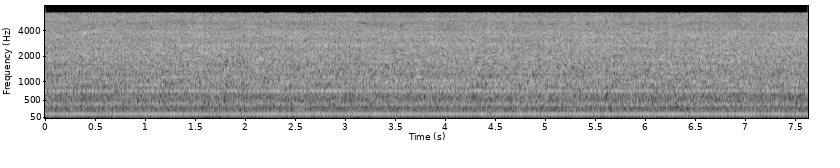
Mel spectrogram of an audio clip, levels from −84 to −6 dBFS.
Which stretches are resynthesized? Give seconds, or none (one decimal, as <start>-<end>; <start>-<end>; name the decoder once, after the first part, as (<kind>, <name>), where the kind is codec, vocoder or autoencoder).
0.0-7.6 (codec, DAC)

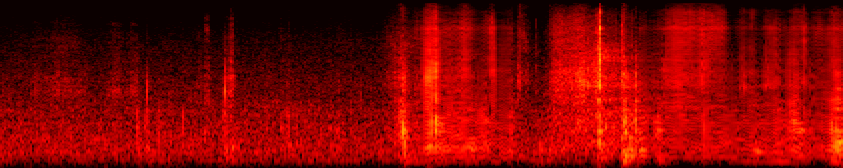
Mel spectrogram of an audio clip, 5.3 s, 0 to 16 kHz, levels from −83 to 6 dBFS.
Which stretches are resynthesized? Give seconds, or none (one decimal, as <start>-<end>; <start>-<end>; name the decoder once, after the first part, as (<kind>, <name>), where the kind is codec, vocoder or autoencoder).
2.6-3.2 (vocoder, BigVGAN v2); 4.0-5.3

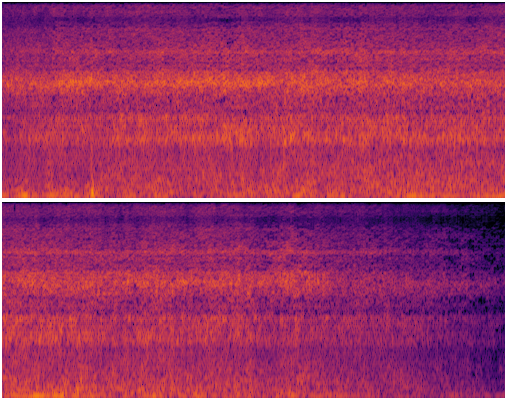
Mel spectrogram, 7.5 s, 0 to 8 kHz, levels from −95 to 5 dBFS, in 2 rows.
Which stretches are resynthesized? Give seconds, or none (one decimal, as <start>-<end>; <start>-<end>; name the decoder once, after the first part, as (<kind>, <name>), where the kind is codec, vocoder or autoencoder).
0.0-2.8 (codec, HILCodec); 3.6-7.5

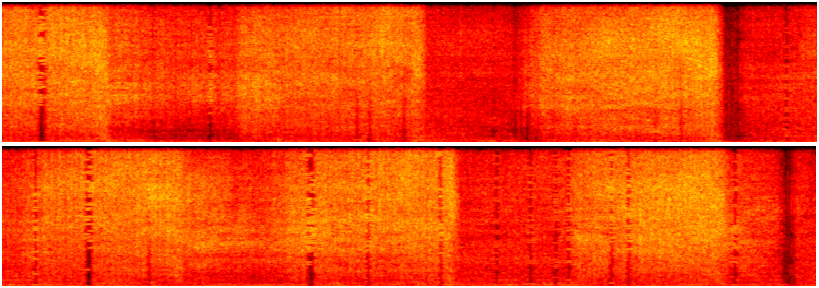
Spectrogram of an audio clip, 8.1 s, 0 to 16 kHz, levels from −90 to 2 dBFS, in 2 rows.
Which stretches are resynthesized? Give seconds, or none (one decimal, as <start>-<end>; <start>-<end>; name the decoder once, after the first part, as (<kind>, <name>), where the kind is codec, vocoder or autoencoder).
1.5-3.6 (codec, DAC); 4.6-5.1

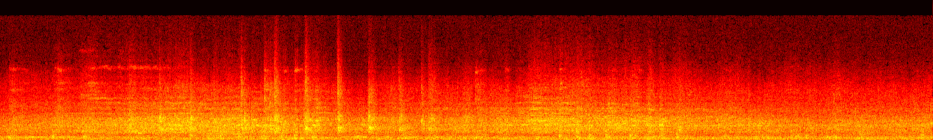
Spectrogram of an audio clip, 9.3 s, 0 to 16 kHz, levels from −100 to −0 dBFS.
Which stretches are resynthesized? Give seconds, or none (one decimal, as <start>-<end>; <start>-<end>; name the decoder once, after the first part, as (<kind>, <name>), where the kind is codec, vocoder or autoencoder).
1.1-5.3 (vocoder, BigVGAN v2)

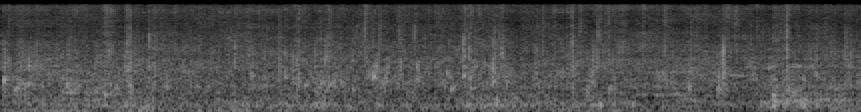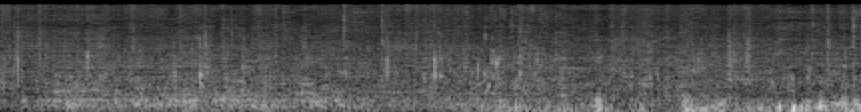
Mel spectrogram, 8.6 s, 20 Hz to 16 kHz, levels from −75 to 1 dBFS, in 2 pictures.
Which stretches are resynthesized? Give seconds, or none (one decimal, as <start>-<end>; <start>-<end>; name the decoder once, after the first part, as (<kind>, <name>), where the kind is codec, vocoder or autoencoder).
0.0-1.4 (codec, SNAC); 2.5-6.5; 7.1-8.6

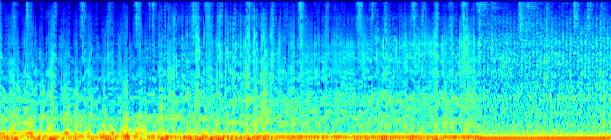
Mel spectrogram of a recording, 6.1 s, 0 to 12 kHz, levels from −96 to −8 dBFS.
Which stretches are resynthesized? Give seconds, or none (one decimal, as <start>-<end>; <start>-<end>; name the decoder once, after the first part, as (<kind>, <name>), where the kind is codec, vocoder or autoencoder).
0.0-4.8 (vocoder, BigVGAN v2)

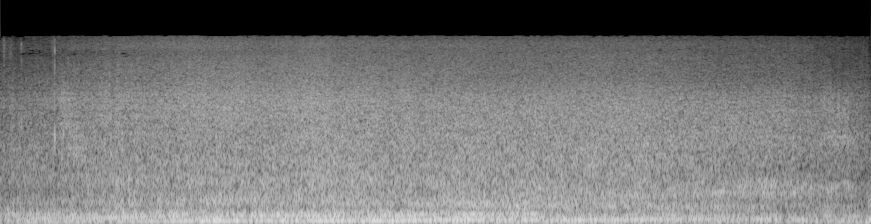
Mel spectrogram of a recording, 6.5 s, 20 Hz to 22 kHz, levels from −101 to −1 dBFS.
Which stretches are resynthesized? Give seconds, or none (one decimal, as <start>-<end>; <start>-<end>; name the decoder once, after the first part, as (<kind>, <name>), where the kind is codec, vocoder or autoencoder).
none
